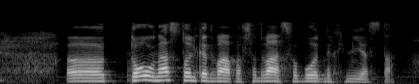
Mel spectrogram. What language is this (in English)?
Russian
